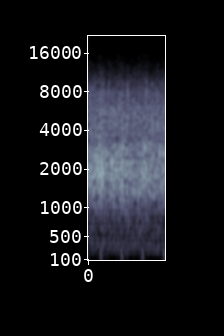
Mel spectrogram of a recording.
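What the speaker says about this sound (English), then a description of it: "Everybody give yourselves a round of applause for making it in the rain" Dense, steady applause at a school board forum on a rainy day, a wash of many hands clapping at once with a faint low thump recurring underneath.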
